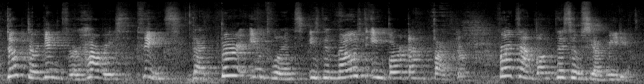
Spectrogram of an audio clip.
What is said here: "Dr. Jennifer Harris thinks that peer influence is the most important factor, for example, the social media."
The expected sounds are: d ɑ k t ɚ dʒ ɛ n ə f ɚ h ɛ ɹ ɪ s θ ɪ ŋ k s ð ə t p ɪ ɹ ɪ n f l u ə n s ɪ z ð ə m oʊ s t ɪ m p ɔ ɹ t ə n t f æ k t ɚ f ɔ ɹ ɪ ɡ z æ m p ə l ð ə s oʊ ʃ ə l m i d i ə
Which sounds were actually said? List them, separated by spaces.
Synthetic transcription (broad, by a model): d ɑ k t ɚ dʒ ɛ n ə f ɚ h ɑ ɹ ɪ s θ ɪ ŋ k s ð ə t p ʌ ɹ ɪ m f l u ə n s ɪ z ð ə m oʊ s t ɪ m p ɔ ɹ t ə n t f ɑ k t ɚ f ɔ ɹ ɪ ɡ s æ m p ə l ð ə s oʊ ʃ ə l m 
